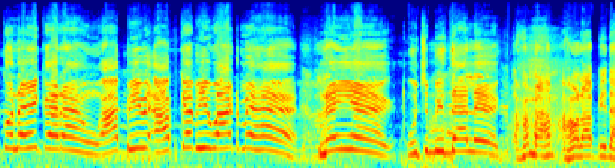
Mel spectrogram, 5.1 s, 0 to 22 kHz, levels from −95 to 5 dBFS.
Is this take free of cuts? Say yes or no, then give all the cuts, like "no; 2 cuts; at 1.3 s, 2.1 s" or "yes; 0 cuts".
no; 1 cut; at 4.2 s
